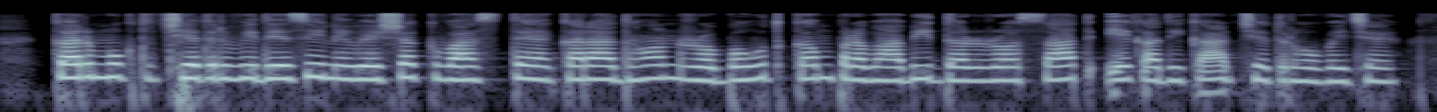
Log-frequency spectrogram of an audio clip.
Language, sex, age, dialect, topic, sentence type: Maithili, female, 46-50, Angika, banking, statement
